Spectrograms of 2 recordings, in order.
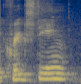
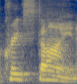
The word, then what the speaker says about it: Krigstein: Slave Ship with art by Bernie Krigstein or Krigstein, actually. If you want to know between Feldstein and Krigstein or Feldstein and Krigstein, Al Feldstein is the right pronunciation.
